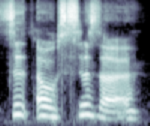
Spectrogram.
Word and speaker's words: SZA: No, Z, Oh. as in Zed. Wait. some what zero is- American. Yeah, SZA. Oh, SZA. Oh. That's how you pronounce it? SZA, and it's SZA.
